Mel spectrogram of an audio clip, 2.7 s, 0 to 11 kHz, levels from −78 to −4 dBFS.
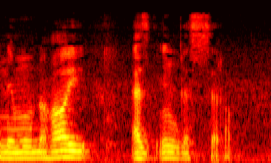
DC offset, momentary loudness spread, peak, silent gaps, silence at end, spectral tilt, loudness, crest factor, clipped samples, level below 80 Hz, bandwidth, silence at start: under 0.1%; 15 LU; -6 dBFS; none; 0 s; -6 dB/octave; -25 LUFS; 18 dB; under 0.1%; -52 dBFS; 8.6 kHz; 0 s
